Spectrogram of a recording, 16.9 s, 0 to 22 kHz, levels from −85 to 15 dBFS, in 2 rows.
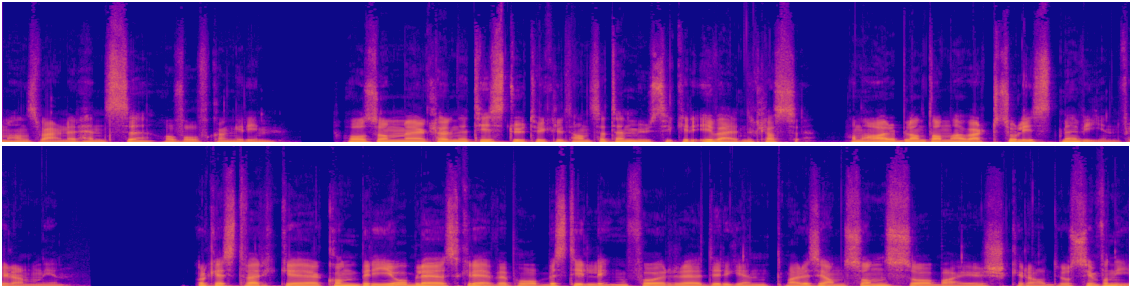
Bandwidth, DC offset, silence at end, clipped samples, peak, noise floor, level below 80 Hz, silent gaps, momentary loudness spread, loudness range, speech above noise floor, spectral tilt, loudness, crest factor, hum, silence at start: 18.5 kHz; under 0.1%; 0 s; under 0.1%; 0 dBFS; under -90 dBFS; -40 dBFS; 9.20-9.73 s; 7 LU; 3 LU; over 74 dB; -5.5 dB/octave; -17 LUFS; 16 dB; none; 0 s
